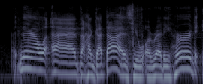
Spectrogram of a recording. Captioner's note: none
